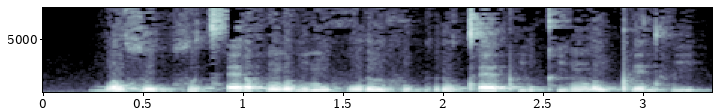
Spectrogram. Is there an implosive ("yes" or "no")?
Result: no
